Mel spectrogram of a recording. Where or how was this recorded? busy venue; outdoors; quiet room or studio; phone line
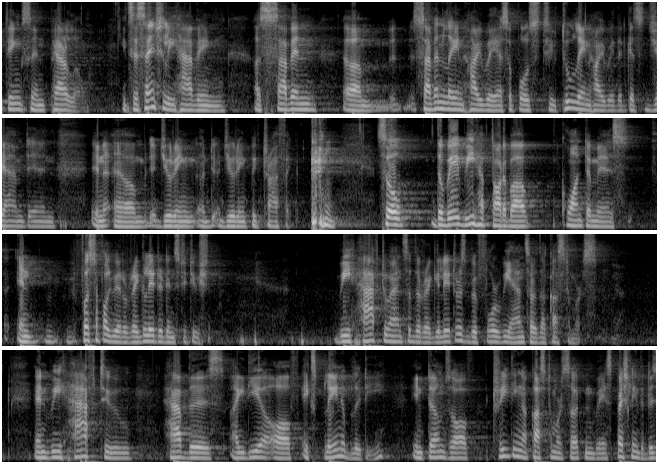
busy venue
